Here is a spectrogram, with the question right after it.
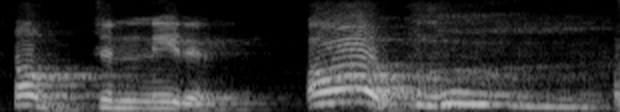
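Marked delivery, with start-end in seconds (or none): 1.1-2.3 surprised. Real, not acted. Spots own error.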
